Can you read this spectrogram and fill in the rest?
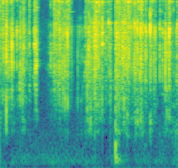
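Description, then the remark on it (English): A bunch of work keys jingles and clinks, shaken in a few quick bursts with brief pauses between them. The metallic rattling is bright and fairly loud, with no one talking. “This is all my work keys, guys.”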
